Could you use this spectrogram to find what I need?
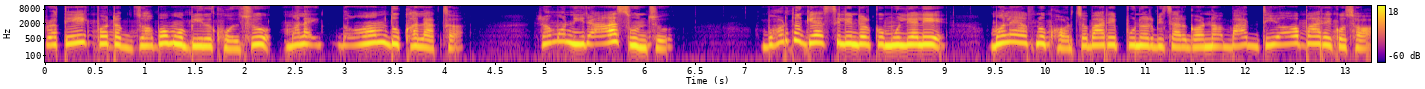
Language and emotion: Nepali, sad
